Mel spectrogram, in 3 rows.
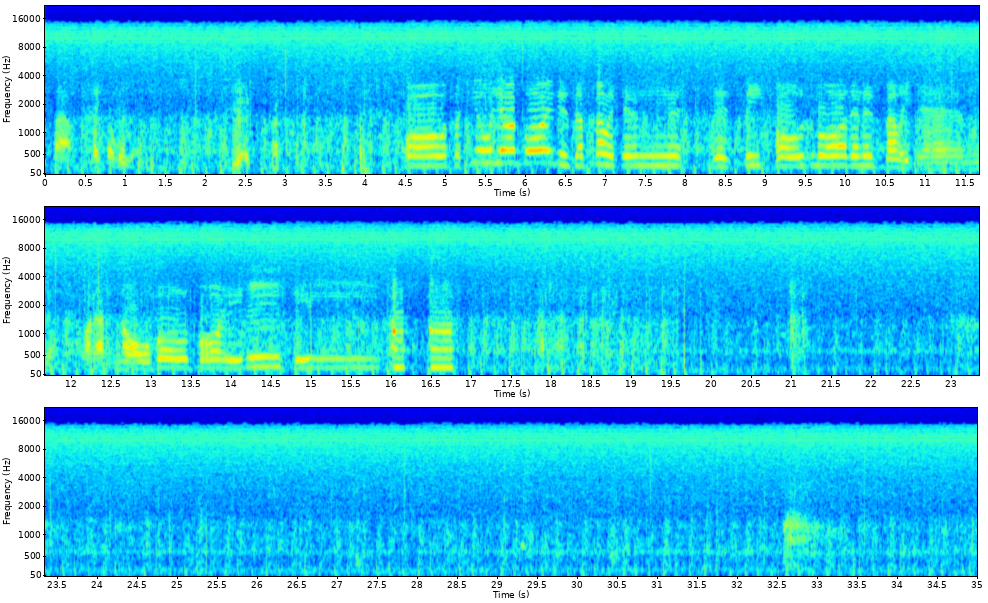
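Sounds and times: boat engine chugging: 0:00.0 - 0:35.0
man singing: 0:12.9 - 0:15.9.

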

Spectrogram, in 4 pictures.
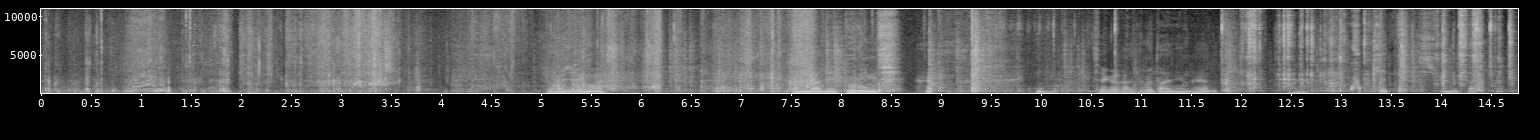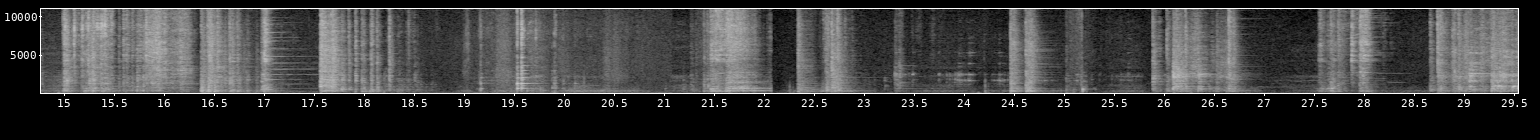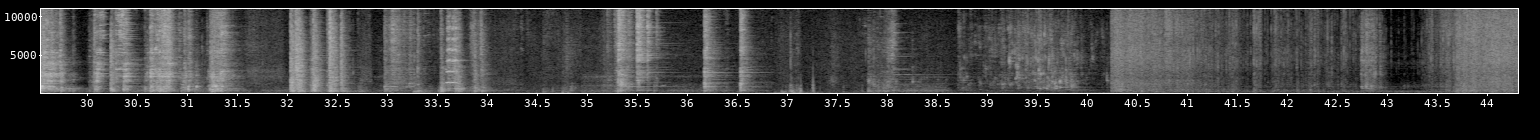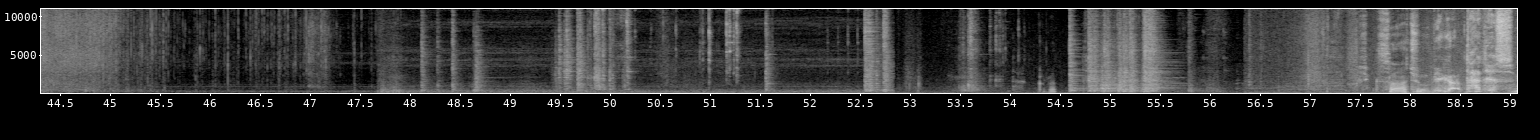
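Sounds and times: cookware clattering and clinking: 0:11.8 - 0:18.6, 0:21.2 - 0:25.3, 0:25.9 - 0:26.9, 0:27.5 - 0:34.0, 0:35.2 - 0:36.8, 0:37.8 - 0:40.0, 0:53.6 - 0:56.1
steady hissing: 0:40.2 - 0:54.3.

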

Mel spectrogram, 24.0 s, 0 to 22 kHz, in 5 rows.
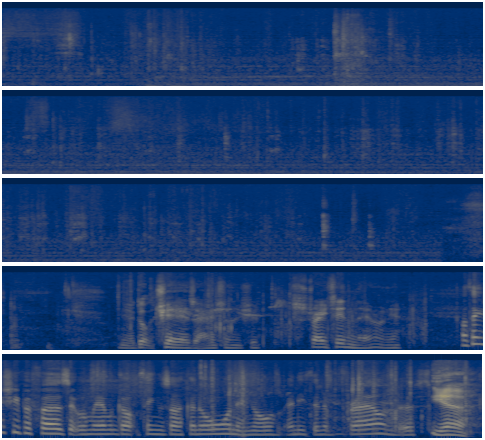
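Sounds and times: low hum of vehicle rolling: 0:00.0 - 0:14.1.

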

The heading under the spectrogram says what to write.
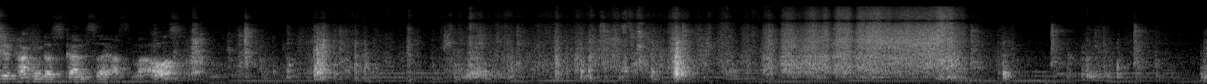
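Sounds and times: styrofoam scraping cardboard: 0:04.4 - 0:09.8.

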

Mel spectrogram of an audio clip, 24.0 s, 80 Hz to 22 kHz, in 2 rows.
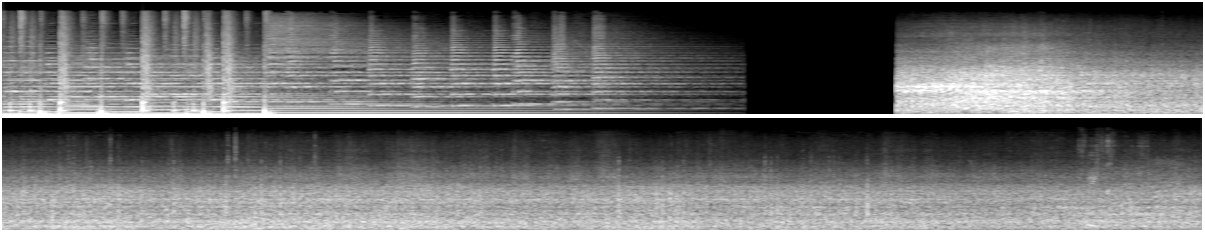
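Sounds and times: road and engine noise in car: 0:09.0 - 0:24.0.

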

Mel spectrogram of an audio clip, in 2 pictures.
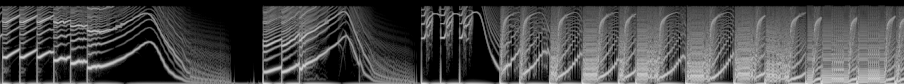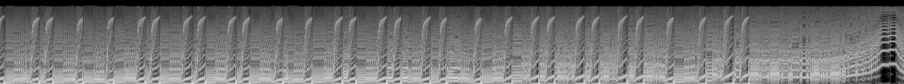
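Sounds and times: electronic synthesizer chirps: 0:04.2 - 0:17.9
harsh gritty noise: 0:05.8 - 0:17.8.

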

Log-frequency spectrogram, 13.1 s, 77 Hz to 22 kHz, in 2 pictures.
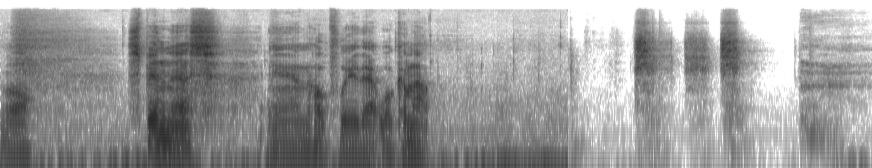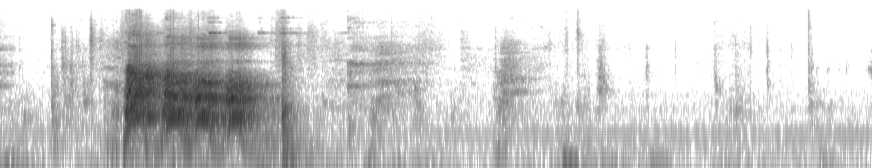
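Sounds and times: dog barking: 0:07.4 - 0:08.7.

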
